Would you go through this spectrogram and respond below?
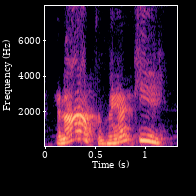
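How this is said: It is called out with strong emotion. The call is urgent and full of feeling. "Olha a minha entonação. Se eu usar essa entonação, esse sentimento, vou usar uma exclamação"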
